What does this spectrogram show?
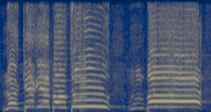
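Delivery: booming, drawn-out fighter introductions; boxing ring announcer. Acted. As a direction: announce each fighter to the crowd.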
